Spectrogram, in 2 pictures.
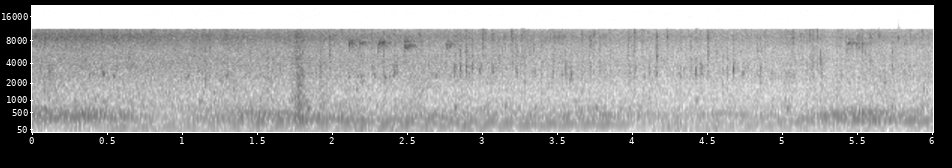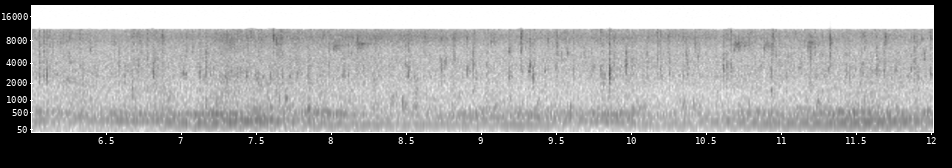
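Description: Water pouring and trickling steadily.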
